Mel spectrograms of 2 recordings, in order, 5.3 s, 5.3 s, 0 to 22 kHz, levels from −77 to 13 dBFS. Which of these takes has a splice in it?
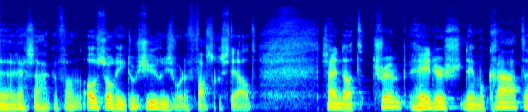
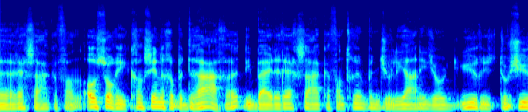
first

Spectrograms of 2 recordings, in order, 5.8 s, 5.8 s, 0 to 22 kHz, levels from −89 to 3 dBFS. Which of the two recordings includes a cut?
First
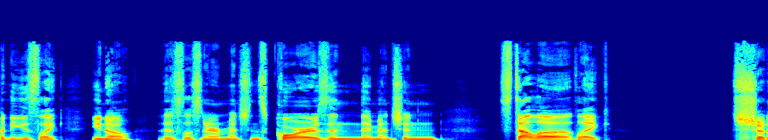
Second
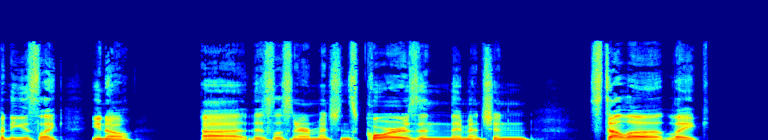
first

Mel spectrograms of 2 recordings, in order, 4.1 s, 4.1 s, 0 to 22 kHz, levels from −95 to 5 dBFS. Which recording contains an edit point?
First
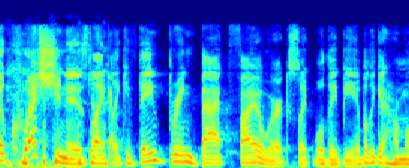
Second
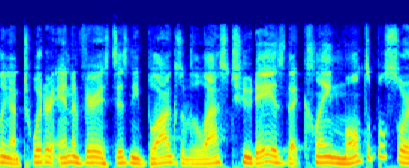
first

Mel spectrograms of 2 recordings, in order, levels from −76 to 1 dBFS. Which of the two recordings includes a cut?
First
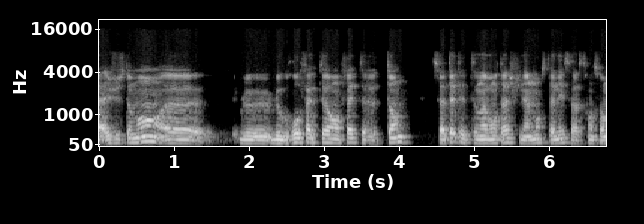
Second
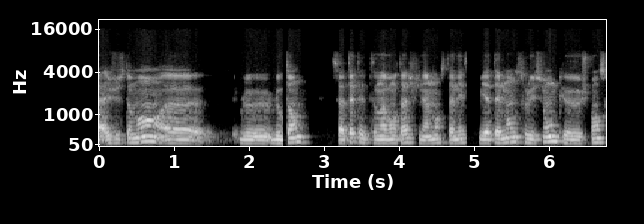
second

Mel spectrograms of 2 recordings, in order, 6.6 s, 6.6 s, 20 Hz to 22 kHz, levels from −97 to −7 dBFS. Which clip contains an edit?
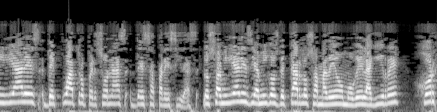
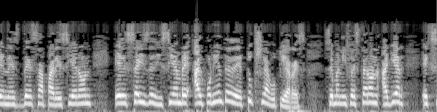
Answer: first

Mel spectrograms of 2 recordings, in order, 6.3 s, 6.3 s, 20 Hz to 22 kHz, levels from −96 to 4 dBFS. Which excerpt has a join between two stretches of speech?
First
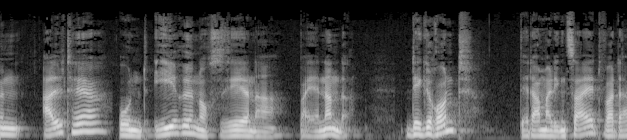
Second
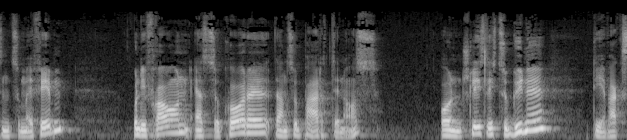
first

